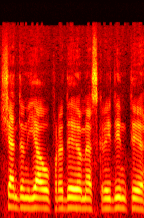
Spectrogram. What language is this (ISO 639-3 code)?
lit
